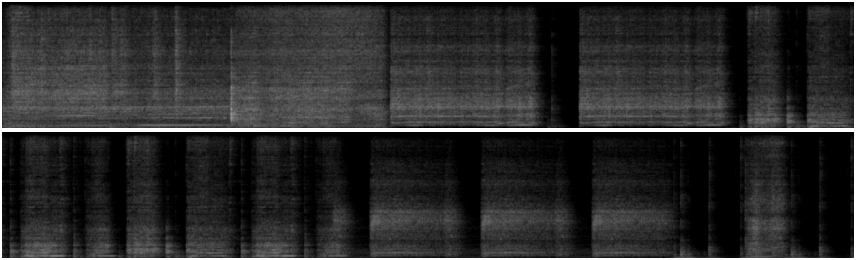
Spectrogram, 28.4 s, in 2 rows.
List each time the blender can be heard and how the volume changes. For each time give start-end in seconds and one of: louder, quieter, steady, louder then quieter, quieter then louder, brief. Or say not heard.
0.0-28.3 quieter.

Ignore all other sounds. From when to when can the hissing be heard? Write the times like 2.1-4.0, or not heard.
0.0-6.5.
